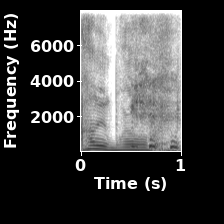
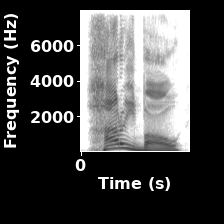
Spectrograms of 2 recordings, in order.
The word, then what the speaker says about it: Haribo: No, it's not Hollywood. It's That's how I say it. no, you know, I a don't lot of pronounce people.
